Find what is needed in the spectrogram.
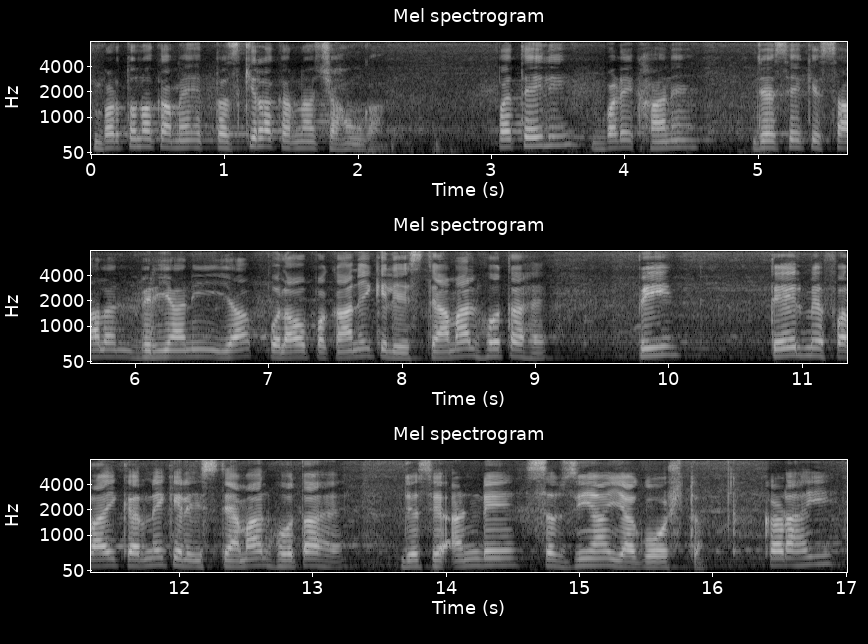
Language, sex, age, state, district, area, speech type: Urdu, male, 18-30, Uttar Pradesh, Saharanpur, urban, spontaneous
